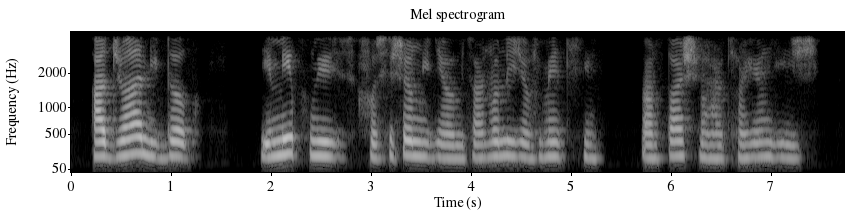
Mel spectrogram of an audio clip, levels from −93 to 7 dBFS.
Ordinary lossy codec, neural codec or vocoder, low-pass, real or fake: none; autoencoder, 22.05 kHz, a latent of 192 numbers a frame, VITS, trained on one speaker; 3.6 kHz; fake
